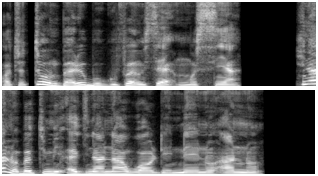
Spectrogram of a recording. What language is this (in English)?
Akan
